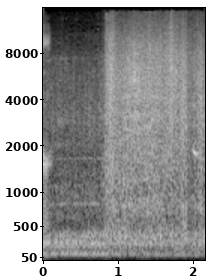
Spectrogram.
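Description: M1 Abrams tank's main gun firing: a dense, steady rumbling noise that thickens about a second in and holds without a sharp crack.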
